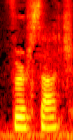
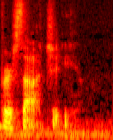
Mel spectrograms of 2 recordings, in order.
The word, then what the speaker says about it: Versace: and last but not least even I was pronouncing this one wrong for a while it's Versace a not Versace here's the super easy way to get a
